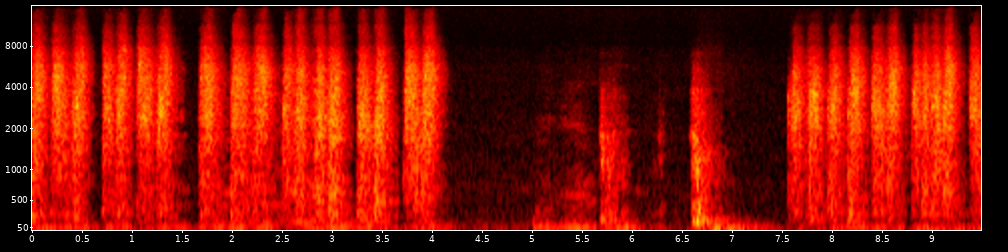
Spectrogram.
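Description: A wooden bristle brush is swept over the heel and upper of a black suede leather ankle boot held in hand. It makes a rapid series of bright, dry, hissing scrubbing strokes, then a quieter pause with a few softer scrapes, before the brisk brushing resumes.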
